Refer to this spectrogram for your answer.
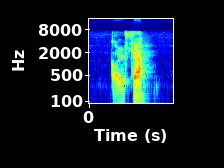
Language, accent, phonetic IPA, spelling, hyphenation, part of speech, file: German, Austria, [ˈɡɔlfɐ], Golfer, Gol‧fer, noun, De-at-Golfer.ogg
- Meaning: golfer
